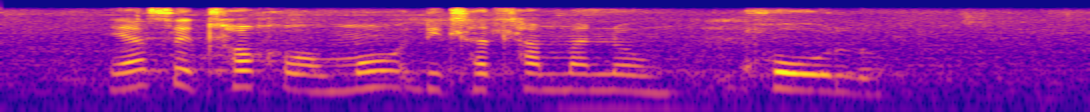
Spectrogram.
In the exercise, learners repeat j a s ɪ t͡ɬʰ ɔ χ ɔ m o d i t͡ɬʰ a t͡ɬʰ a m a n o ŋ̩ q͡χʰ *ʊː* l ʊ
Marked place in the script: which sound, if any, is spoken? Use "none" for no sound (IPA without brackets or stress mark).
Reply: ʊː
